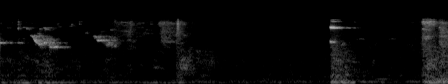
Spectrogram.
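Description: Birds chirp and squawk in short bursts, some sharp and bright, with a quiet pause in the middle before more calls.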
